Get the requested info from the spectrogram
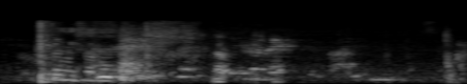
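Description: A single sharp slap on the tabletop about a fifth of a second in, from a hand putting cards down, followed by quiet talk.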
